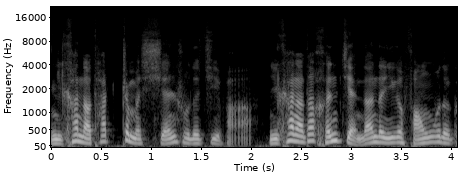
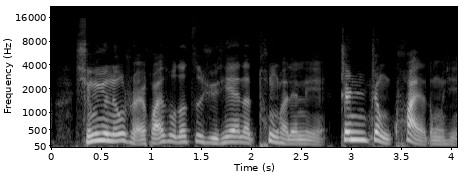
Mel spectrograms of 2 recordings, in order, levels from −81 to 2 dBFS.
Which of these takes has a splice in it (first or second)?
second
